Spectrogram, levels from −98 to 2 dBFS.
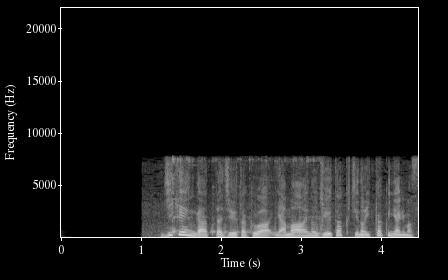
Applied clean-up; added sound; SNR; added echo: none; Dishes, pots, and pans; 14 dB; none.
